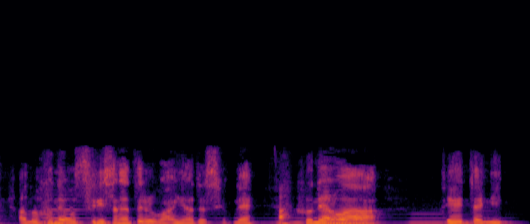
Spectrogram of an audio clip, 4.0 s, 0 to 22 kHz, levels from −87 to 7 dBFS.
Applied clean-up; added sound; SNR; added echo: neural mask model RNNoise.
